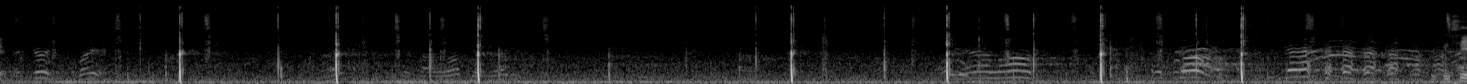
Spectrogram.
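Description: Pickleball paddle striking a plastic pickleball: seven sharp pocks about a second and a half apart, with softer taps between them.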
